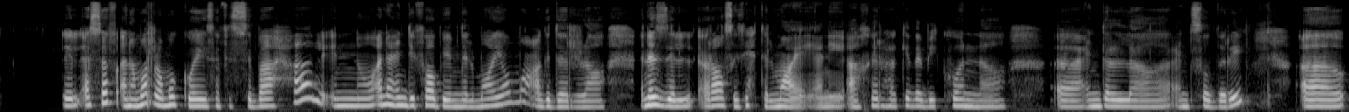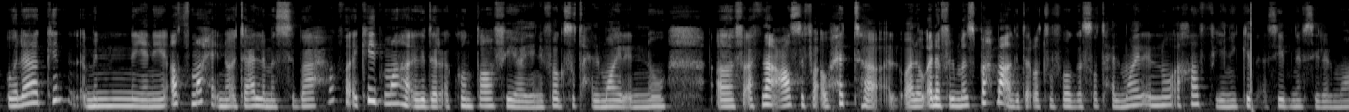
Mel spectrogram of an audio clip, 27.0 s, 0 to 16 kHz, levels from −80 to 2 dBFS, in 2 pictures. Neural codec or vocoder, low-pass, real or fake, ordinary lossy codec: none; 14.4 kHz; real; none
